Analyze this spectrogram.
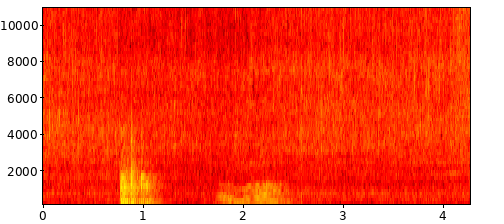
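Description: Hot oil sizzling steadily as chopped tomatoes fry with onions and spice masala, stirred with a plastic spatula. A sudden loud burst about a second in, and a short voice sound about two seconds in.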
